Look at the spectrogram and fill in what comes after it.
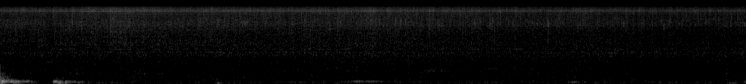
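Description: Round tomato slices frying in cooking oil in a flat pan, a steady sizzle.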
